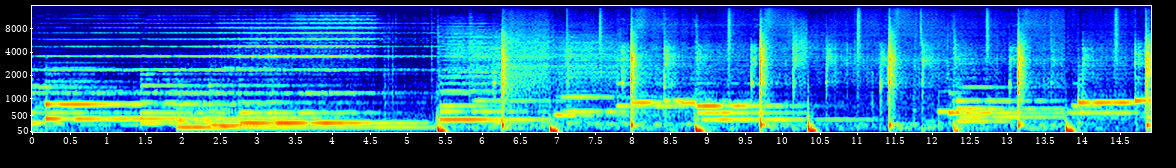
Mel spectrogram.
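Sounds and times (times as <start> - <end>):
elegant strings: 0.0 - 8.8
chill piano: 0.0 - 14.9.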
